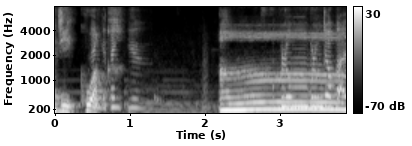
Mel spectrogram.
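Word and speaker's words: GQuuuuuuX: Nah, itu G-Cooks. G-Cooks. Ya, sorry. G-Quack. G-Quack. G-Cook. Bacanya G-Quack.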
